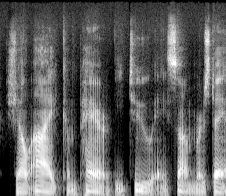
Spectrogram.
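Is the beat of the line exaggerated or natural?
exaggerated. Every second syllable is heavily stressed.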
